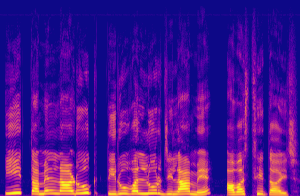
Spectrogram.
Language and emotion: Maithili, neutral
